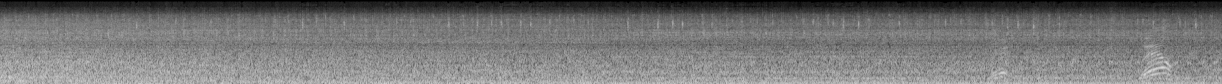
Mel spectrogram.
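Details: 1988 Jeep Comanche straight six that had been sitting, first start on a battery after much work: steady even low idle, no misses or stumbles, outdoor noise, running healthy.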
